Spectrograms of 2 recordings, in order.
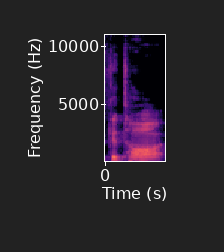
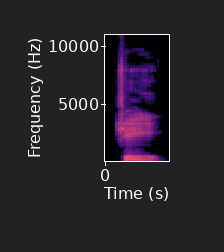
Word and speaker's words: guitar: a song on his guitar as an apology. For spelling, start with the GU and sound out the rest. I for the short I sound and TAR for the rest. G-U-I-T-A-R spells guitar.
